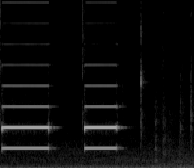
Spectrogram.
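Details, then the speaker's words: Multimeter in continuity mode, tested before checking lathe switch terminals for a VFD install on an old Colchester lathe: two clean steady high-pitched beeps about half a second each in a quiet room; meter working. "so I know that meter's working, it's beeping."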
